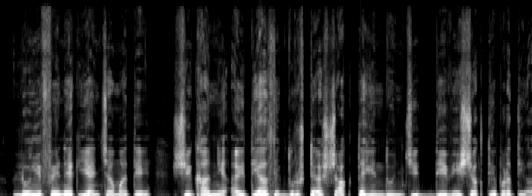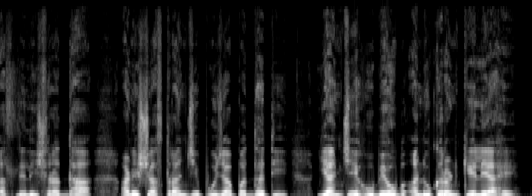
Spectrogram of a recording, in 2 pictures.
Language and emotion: Marathi, neutral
